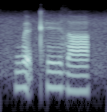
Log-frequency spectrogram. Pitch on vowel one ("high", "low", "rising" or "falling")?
falling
